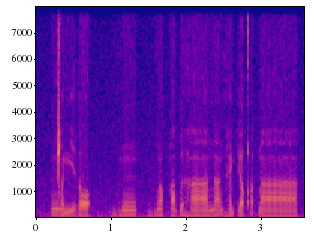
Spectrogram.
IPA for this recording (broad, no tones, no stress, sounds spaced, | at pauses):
ŋ͡ǁ ɤ mʲ ɛ r ɔ | ɡʱ ũ | bʱ ũː q ã ɓ ə ɦ ãː n ã ɡʱ ɛ̃ pʲ u qʼ ə ɓ ãː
